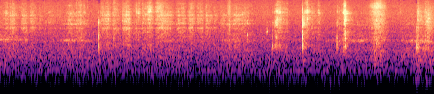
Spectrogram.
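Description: Faint rubbing of a paintbrush dabbing paint onto watercolour paper, followed by a few light ticks and taps in the last couple of seconds as the brush is lifted away.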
